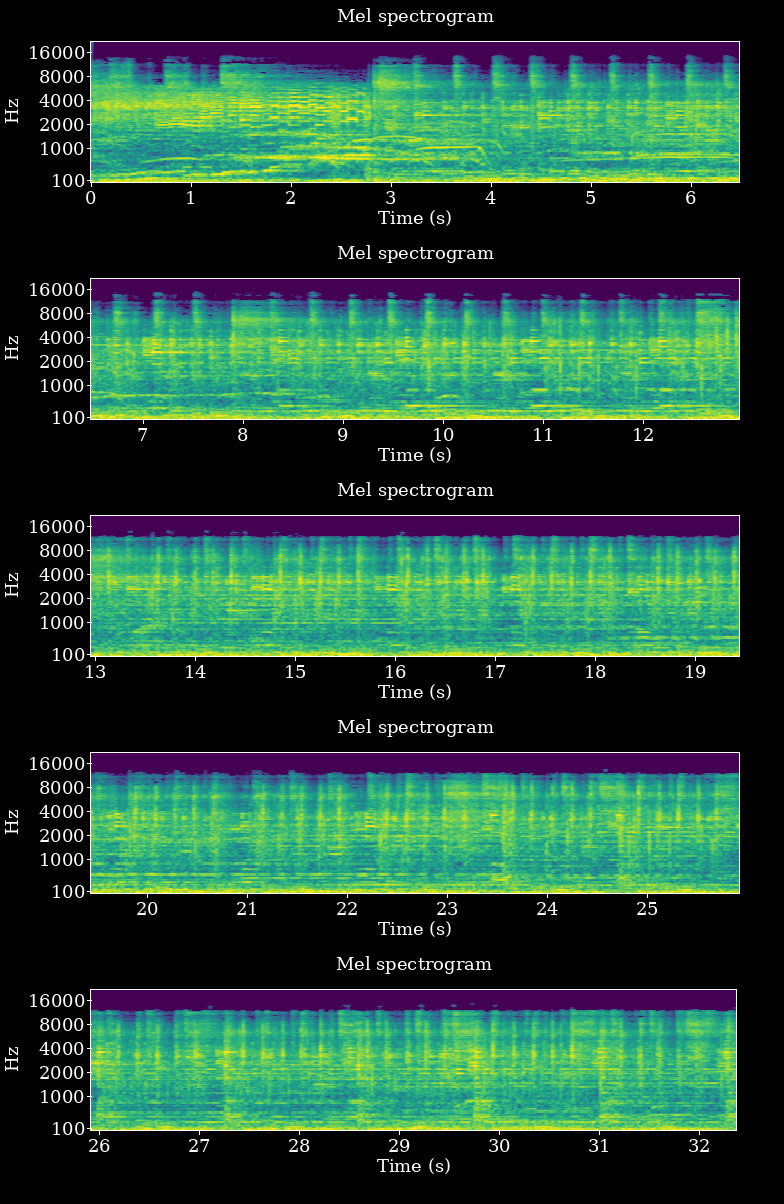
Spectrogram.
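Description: Live instrumental progressive metal, loud through the venue's PA: electric guitar lines with pitch bends, then from about three seconds in, drums and cymbals join in a fast, dense beat under the guitars and bass.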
